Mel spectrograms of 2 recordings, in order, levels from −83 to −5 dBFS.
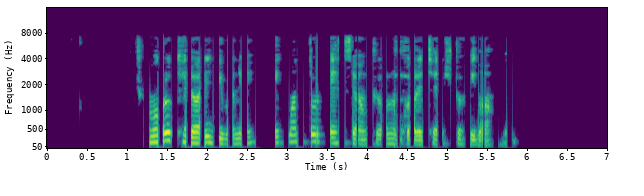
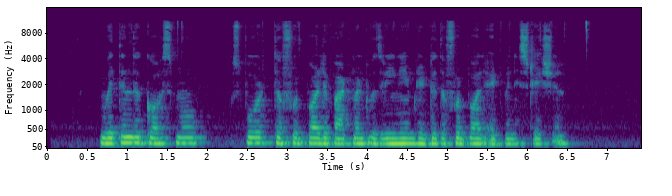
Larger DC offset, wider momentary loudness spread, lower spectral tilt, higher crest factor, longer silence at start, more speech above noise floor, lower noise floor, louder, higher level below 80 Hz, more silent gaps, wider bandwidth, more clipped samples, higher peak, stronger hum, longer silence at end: neither; about the same, 13 LU vs 13 LU; second, -4.5 dB/octave vs -7 dB/octave; first, 20 dB vs 14 dB; first, 1.1 s vs 0.65 s; first, over 71 dB vs 39 dB; first, under -90 dBFS vs -65 dBFS; first, -19 LUFS vs -27 LUFS; first, -50 dBFS vs -56 dBFS; first, 1.23-1.27 s, 2.77-2.84 s vs none; second, 7.8 kHz vs 11.5 kHz; neither; first, -2 dBFS vs -14 dBFS; neither; first, 1.25 s vs 0.9 s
